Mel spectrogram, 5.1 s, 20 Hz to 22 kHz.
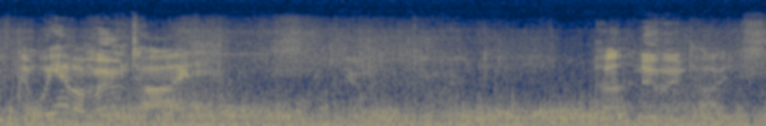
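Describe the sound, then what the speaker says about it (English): Strong wind buffets the microphone and roars across choppy water from a fishing boat out on a moon tide in winter, steady and loud throughout, with brief voices under it. "I think the wind's supposed to be about 13."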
